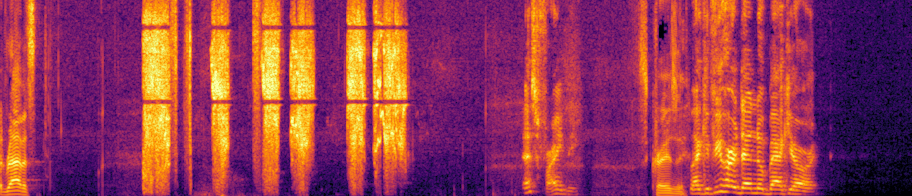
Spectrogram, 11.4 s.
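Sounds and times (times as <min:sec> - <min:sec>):
speech: 0:00.0 - 0:00.6, 0:06.6 - 0:07.3, 0:08.1 - 0:10.2
rabbit squealing: 0:01.8 - 0:05.2.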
